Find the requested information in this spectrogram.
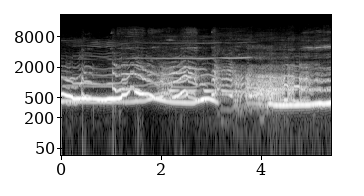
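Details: Several wolves at an animal preserve on a snowy day howling together in a loud chorus: long sustained tones with overlapping voices sliding up and down and wavering, one steady lower howl holding at the end.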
